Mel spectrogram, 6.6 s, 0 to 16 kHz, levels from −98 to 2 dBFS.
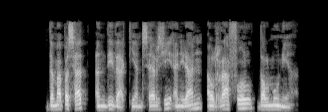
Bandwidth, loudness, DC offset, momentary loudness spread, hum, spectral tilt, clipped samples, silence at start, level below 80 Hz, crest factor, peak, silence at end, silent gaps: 7.8 kHz; -18 LUFS; under 0.1%; 7 LU; none; -5 dB/octave; under 0.1%; 0.95 s; -56 dBFS; 18 dB; -2 dBFS; 0.7 s; 1.78-1.90 s, 4.06-4.13 s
